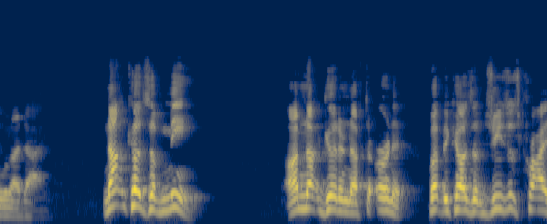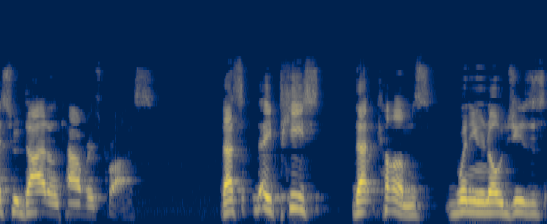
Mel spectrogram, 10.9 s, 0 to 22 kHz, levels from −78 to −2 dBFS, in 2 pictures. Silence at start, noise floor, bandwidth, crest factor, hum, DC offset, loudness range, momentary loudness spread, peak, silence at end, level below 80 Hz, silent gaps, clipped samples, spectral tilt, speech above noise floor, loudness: 0 s; -79 dBFS; 8.4 kHz; 22 dB; none; under 0.1%; 4 LU; 14 LU; 0 dBFS; 0 s; -80 dBFS; none; under 0.1%; -5.5 dB/octave; 59 dB; -20 LUFS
